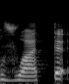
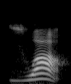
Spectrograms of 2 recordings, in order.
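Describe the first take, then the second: First: A final T sound is pronounced. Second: The word ends without a T sound. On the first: The speaker calls it wrong. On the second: The speaker calls it right.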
